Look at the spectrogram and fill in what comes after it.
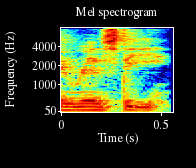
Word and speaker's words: RISD: Yeah, I would never think to pronounce it, to actually make it an acronym and say RISD.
